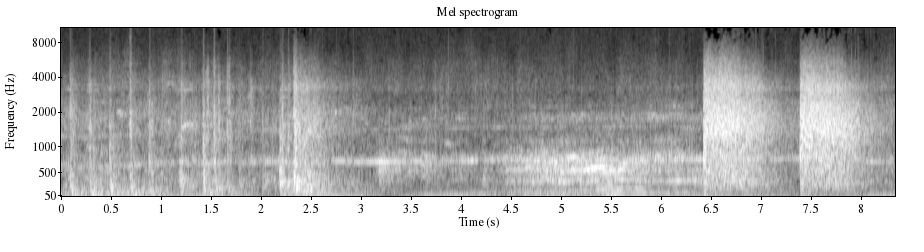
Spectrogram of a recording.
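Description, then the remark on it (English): A few quick thuds like slamming doors, then a getaway car's engine revs up and roars away, its pitch climbing as it speeds off, ending with two sharp bursts of loud noise. “Quick, out to the car. We'll make a run for it.”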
